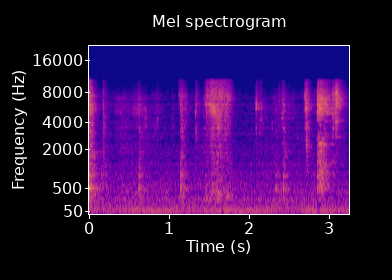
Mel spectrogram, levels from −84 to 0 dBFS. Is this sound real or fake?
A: fake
